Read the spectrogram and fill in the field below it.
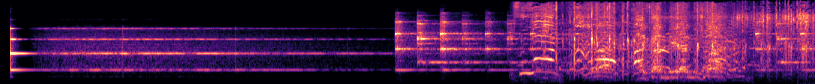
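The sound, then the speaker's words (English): A long, steady high-pitched tone holds for about five seconds, then a large protest crowd in Sudan erupts in loud, rhythmic shouting and chanting of slogans, including "Peaceful, peaceful", that keeps building to the end. “Familiar slogans from the Arab Spring are now echoing across Sudan. Peaceful, peaceful, they cry, their hands raised and empty of weapons.”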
